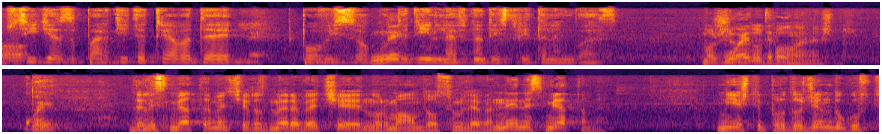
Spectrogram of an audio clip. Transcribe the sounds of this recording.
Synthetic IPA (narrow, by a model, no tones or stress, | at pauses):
supssid̪ijəzɐpaɾt̪iːt̪ɛt̪ɾʲjabvəd̪ɐɛ | povisɔkːt̪ɛd̪inlɛfnɐd̪ɛjst̪vit̪ɛlɛnɡlˠas | mɔʒɛɛd̪ɐd̪opəlˠnʲɛnɛʃt̪o̥ | koɛd̪ɐlismʲjat̪əmɛt͡ʃɛɾɐzmɛɾəvɛt͡ʃɛːnoɾmalˠnod̪oɔsɛmlɛvɐnɛnɛsmʲjat̪əmɛ | niɛʃt̪ɛpɾod̪ɐlˠʒɛmd̪ɐɡost̪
